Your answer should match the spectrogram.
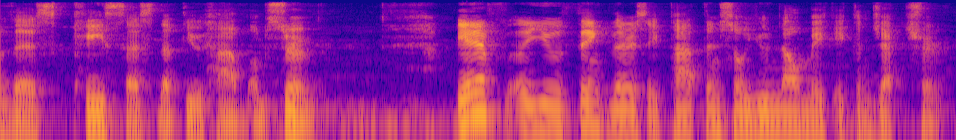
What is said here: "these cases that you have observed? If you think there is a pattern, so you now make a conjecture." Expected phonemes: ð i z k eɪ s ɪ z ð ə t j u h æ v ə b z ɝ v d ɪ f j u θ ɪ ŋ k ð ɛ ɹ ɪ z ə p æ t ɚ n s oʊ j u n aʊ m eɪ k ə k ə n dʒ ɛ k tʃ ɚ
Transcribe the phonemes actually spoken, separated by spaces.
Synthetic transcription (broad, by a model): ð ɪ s k eɪ s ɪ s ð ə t j u h æ v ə b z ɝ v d ɪ f j u θ ɪ ŋ k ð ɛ ɹ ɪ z ə p æ t ɚ n s oʊ j u n aʊ m eɪ k ə k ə n dʒ ɛ k tʃ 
